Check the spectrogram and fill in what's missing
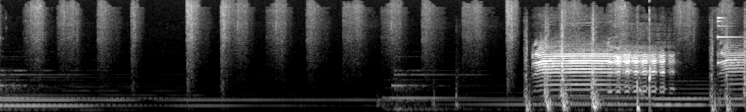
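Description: Sheep in a video game bleat once near the end, a loud wavering call over a quiet game backdrop of soft tones and clicks.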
